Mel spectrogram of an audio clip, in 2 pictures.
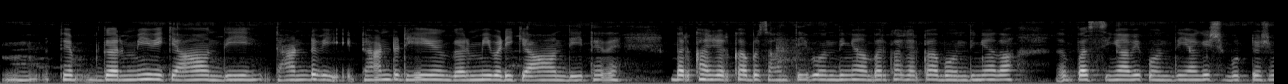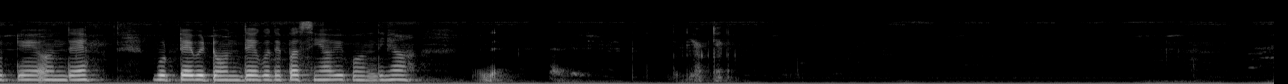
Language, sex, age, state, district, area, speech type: Dogri, female, 18-30, Jammu and Kashmir, Reasi, rural, spontaneous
